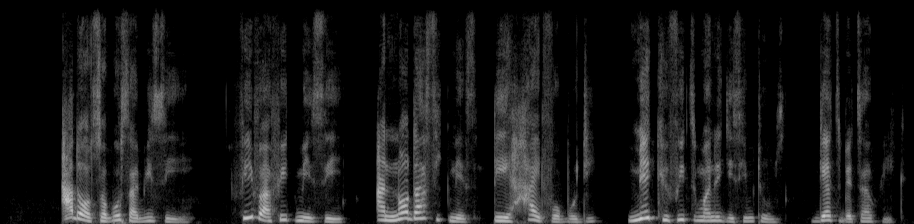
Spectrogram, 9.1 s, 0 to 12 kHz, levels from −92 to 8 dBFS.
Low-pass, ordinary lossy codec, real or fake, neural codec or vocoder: none; none; fake; codec, 24 kHz, 6 kbps, HILCodec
